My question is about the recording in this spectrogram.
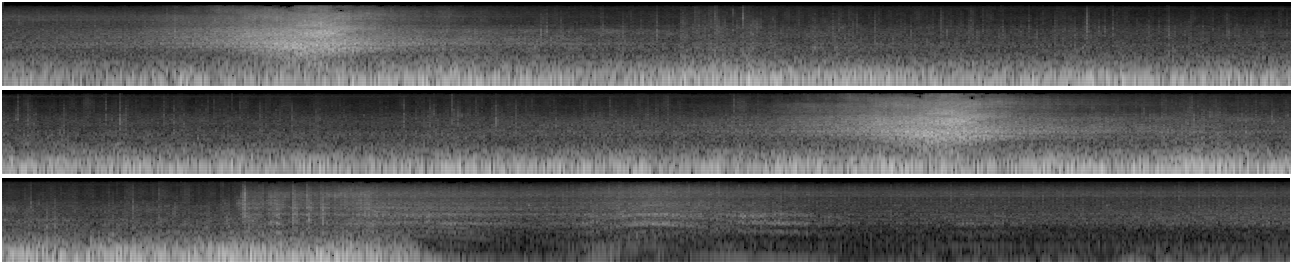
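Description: Street traffic: a steady low rumble of road vehicles, with a car passing by about two seconds in and another about seventeen seconds in. After about twenty-two seconds the rumble drops away suddenly, leaving much quieter, fainter background sound.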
